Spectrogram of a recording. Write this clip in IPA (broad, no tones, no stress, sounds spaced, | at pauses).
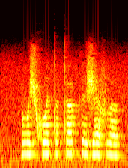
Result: β ə ʒ χʷ e t ə t œ k e ʒ ɛ f ð ə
